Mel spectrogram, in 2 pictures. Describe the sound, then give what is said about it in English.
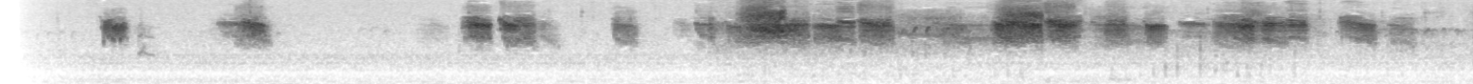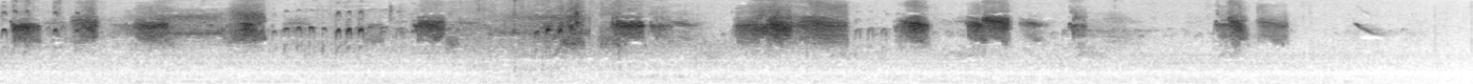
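Snow buntings call repeatedly, giving clear, high, descending whistled chew notes that tumble over one another in quick, overlapping bursts, with brief gaps between flurries and no voices. “Both sexes give a call that is a clear, descending, whistled chew.”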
